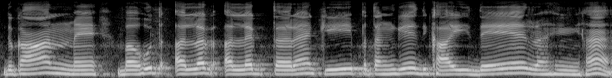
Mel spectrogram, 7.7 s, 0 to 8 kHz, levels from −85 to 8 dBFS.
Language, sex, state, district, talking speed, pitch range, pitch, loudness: Hindi, male, Punjab, Fazilka, 85 wpm, 160-180 Hz, 165 Hz, -14 LUFS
